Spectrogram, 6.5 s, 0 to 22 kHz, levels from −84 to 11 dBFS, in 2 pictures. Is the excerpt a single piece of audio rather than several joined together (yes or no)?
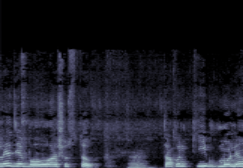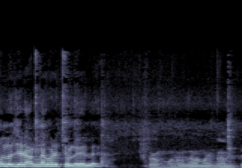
yes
